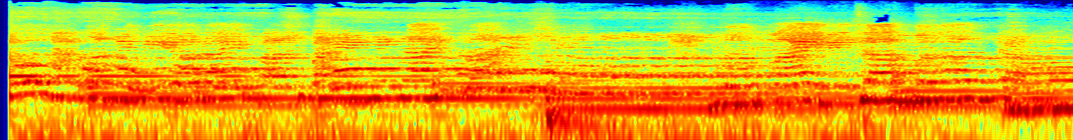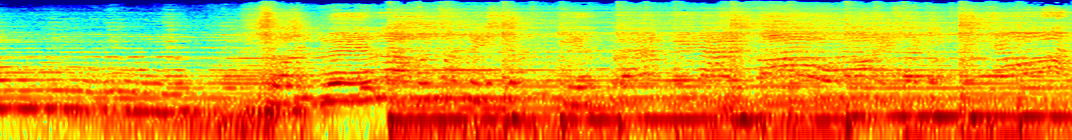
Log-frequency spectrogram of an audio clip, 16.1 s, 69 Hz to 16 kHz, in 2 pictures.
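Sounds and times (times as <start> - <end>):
music: 0.1 - 16.0.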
